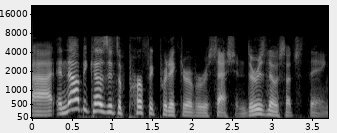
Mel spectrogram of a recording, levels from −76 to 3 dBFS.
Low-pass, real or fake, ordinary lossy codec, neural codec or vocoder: 7.2 kHz; fake; AAC, 48 kbps; codec, 16 kHz, 1 kbps, X-Codec, WavLM features, trained on Multilingual LibriSpeech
